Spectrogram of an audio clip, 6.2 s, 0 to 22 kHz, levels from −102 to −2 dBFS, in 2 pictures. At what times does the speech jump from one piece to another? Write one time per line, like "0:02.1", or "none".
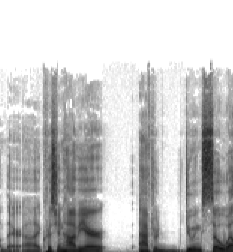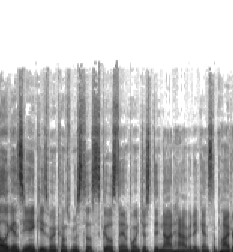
none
